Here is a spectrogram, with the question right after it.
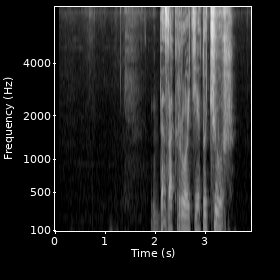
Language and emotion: Russian, angry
